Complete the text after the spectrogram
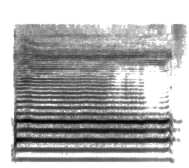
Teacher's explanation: জিব্বার গোড়া তারপর আবার উপরে তালুর সাথে লাগিয়ে মোটা আওয়াজে আমরা উচ্চারণ করব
